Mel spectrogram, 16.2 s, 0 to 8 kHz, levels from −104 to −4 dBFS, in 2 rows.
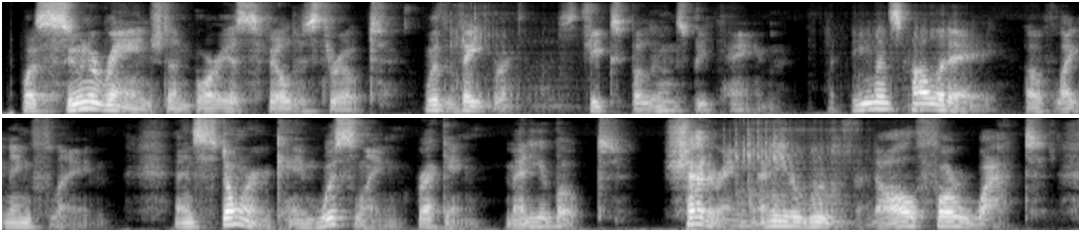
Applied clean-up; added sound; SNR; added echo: neural mask model DeepFilterNet 3.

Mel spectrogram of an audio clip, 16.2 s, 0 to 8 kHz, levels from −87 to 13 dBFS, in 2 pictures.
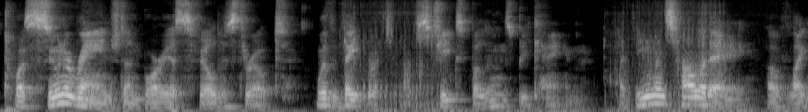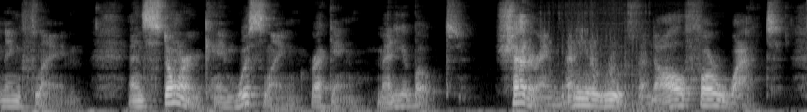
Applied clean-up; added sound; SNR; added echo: neural separator model SepFormer DNS4.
